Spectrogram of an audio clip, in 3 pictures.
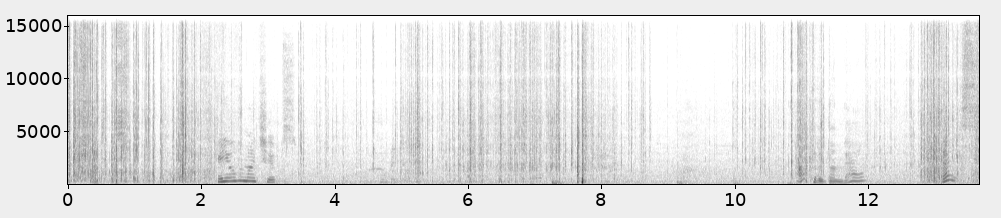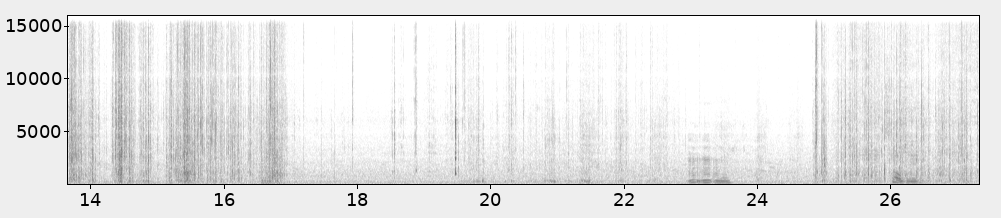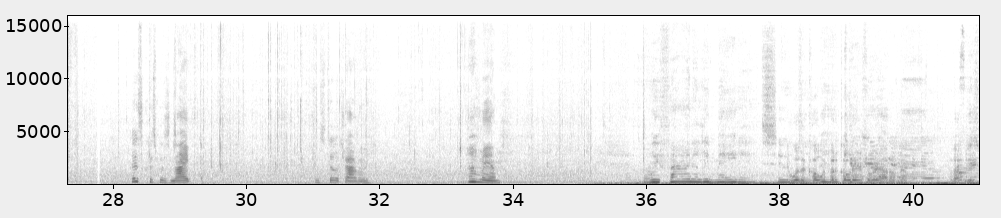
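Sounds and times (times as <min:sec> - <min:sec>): chip bag crinkling: 0:00.0 - 0:08.8, 0:10.0 - 0:23.0, 0:24.0 - 0:27.6, 0:29.2 - 0:31.8, 0:34.1 - 0:35.6
chips crunching: 0:00.0 - 0:08.8, 0:10.1 - 0:17.2, 0:17.8 - 0:23.2, 0:24.0 - 0:27.6
bag snapping open: 0:04.5 - 0:08.7.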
